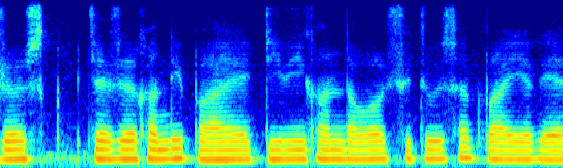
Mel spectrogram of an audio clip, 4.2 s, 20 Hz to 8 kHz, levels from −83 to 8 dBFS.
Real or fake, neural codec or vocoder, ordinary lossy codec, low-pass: fake; codec, 24 kHz, 0.9 kbps, WavTokenizer, medium speech release version 2; Opus, 24 kbps; 7.2 kHz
